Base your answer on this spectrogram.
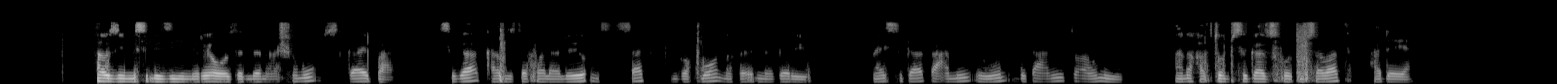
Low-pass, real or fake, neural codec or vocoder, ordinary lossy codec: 7.2 kHz; real; none; AAC, 48 kbps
